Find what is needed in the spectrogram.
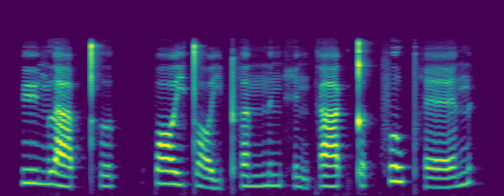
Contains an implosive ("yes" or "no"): no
